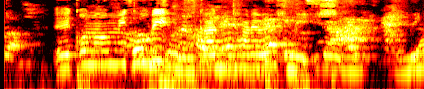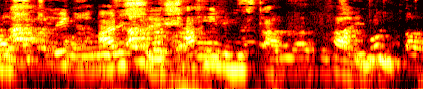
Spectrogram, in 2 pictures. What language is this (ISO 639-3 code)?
kat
